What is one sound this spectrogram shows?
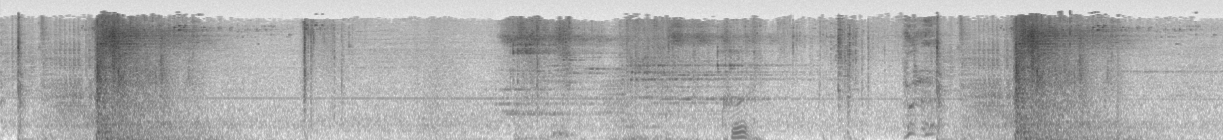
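A heavy chest lid bursts open with a loud whoosh.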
